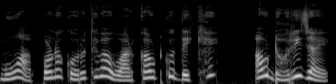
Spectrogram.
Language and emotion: Odia, fearful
